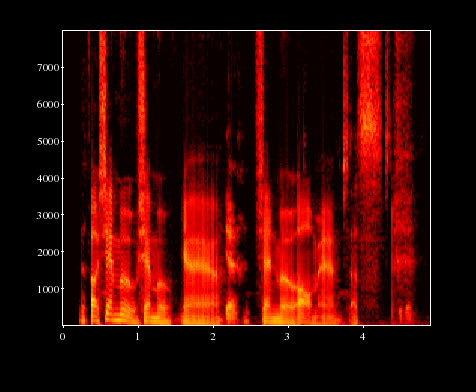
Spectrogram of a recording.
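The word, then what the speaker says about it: Shenmue: it's not Shu oh shenu shenu yeah yeah shenmu oh man that's it's not going to it's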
